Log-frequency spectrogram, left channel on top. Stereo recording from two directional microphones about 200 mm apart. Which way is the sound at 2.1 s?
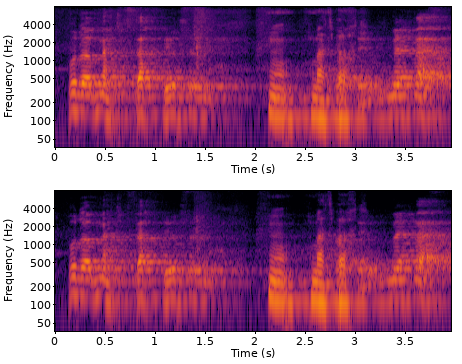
35° right (ahead or behind).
